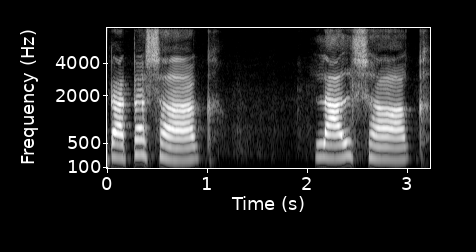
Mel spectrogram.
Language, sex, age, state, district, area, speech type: Bengali, female, 30-45, West Bengal, Alipurduar, rural, spontaneous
